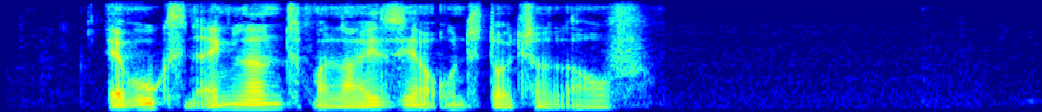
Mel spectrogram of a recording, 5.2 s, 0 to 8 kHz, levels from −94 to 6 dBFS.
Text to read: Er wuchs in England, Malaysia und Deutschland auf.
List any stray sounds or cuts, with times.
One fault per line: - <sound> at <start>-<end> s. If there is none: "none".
none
